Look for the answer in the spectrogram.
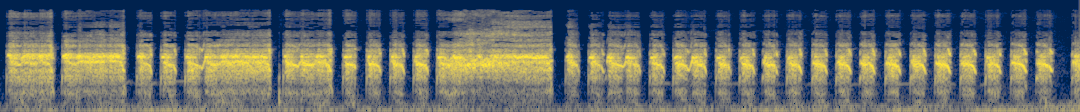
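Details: A nest of kingfisher nestlings wanting food, pin feathers starting, sustain a rasping churr that breaks into fast rhythmic pulses, about four per second, toward the end.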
